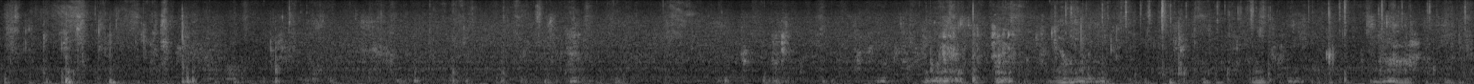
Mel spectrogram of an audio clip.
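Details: Jessie, a five-month-old puppy, at play: scattered low grunting huffs and panting bursts, thickest from nine seconds on, mixed with sharp clicks and scuffling knocks of movement.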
